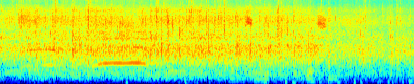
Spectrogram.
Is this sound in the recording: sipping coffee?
no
